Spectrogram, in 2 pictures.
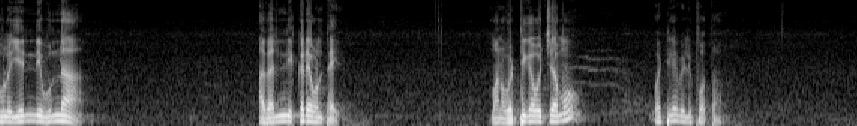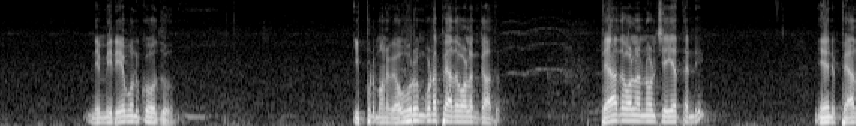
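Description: A middle-aged man preaches forcefully into a microphone in short bursts, with pauses between.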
